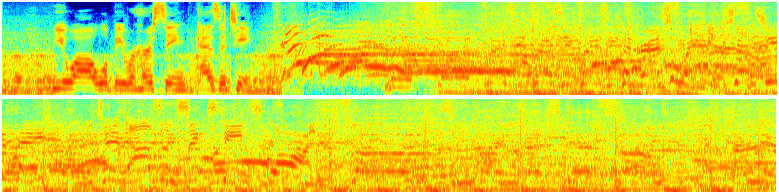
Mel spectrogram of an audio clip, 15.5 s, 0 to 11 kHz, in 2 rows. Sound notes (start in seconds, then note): 3.1 women cheer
